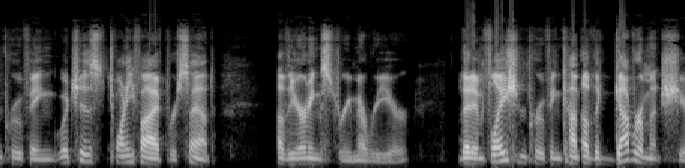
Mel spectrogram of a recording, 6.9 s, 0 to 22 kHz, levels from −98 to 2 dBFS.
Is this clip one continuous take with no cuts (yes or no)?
no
